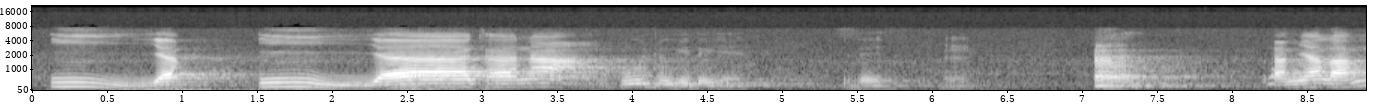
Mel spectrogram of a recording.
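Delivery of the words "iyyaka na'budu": Iyyaka na'budu slow and louder, leaning on the doubled yy of Iyyaka; pressed shadda. Shown as a demonstration. Teacher demonstrating the pressed shadda, slow and loud. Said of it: "ada penekanan".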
